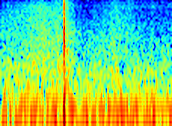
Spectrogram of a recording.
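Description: A hand slaps against a wrist and grips it.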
